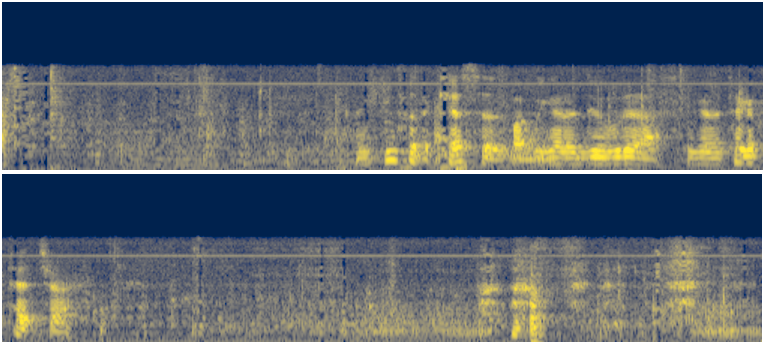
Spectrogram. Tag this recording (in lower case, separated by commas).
speech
